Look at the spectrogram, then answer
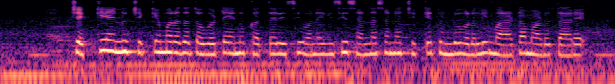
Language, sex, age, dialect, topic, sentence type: Kannada, female, 25-30, Mysore Kannada, agriculture, statement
